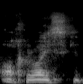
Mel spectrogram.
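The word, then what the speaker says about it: Auchroisk: That's it there in the chat, Ochroysk.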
